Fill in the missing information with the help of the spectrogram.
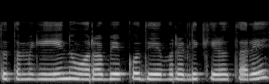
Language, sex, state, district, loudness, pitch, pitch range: Kannada, female, Karnataka, Belgaum, -18 LUFS, 240 Hz, 235-250 Hz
